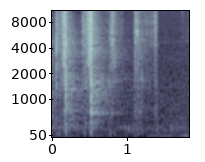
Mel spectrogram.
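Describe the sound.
Playing cards being shuffled vigorously before a new weekly task card is drawn, heard as a series of short, crisp papery riffles and rustles spaced unevenly over about two seconds, fairly soft, with no talking.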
